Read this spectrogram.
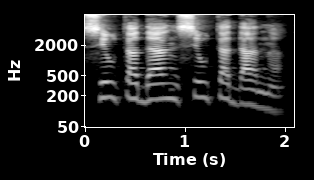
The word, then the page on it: ciutadan, ciutadana: cieutadan, cieutadano; provençal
